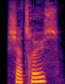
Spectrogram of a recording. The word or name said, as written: chartreuse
